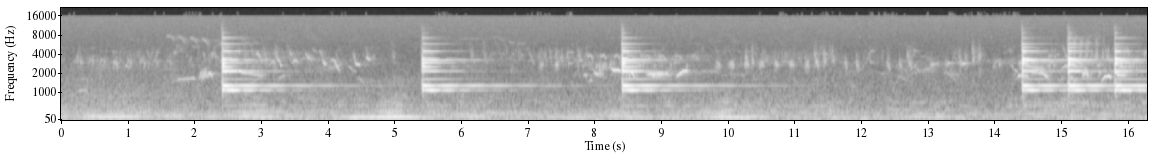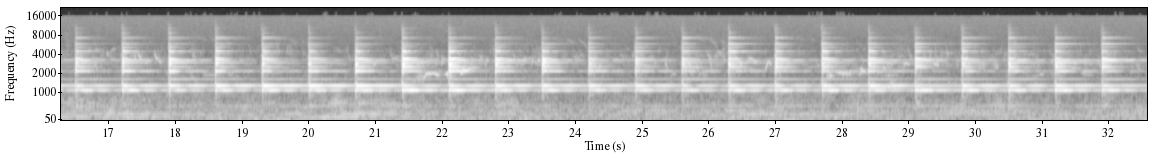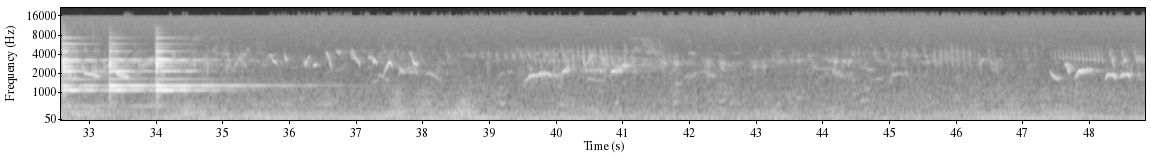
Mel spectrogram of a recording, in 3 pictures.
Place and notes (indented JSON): {
  "title": "Les Platières, Conjux, France - Clocher chapelle",
  "date": "2020-05-30 12:04:00",
  "description": "La sonnerie du clocher de la chapelle de Conjux après les 12 coups de midi. Au cours du tour du lac en vélo.",
  "latitude": "45.79",
  "longitude": "5.82",
  "altitude": "269",
  "timezone": "Europe/Paris"
}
